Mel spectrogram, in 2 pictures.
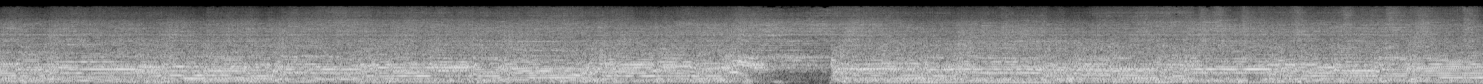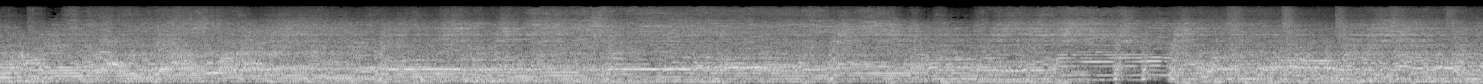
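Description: Loud live heavy metal band: distorted electric guitar, drum kit and vocals. The bass and drums drop out in two short breaks, about eight seconds in and again near the end.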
